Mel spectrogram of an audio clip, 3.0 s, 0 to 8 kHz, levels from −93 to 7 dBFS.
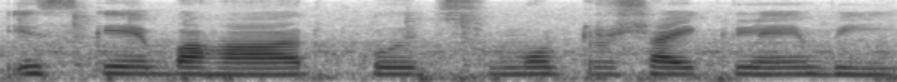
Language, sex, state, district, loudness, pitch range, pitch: Hindi, female, Haryana, Charkhi Dadri, -18 LUFS, 200-210 Hz, 205 Hz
